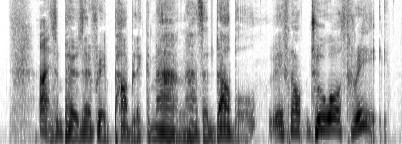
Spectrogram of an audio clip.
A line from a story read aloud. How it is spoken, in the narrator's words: said Bell Turbot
